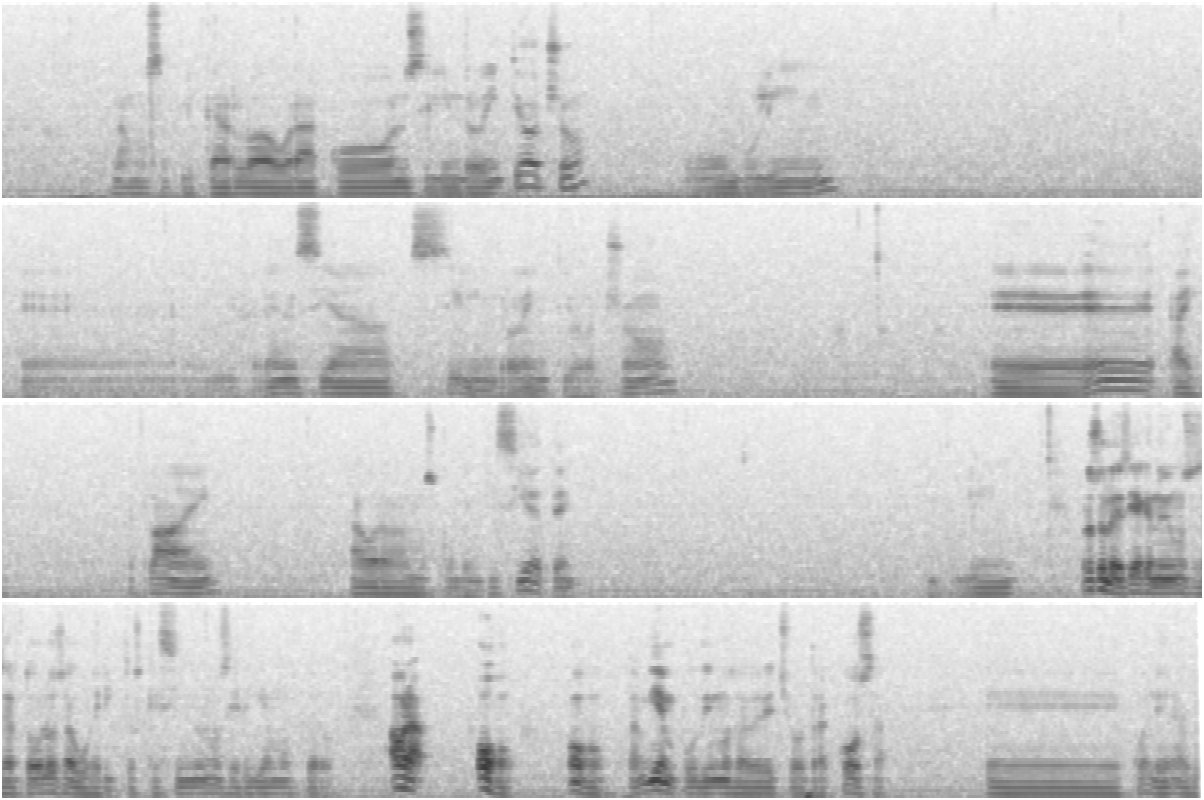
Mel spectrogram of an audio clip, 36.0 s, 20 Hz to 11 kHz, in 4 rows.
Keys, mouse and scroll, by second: 1.0 shift+right click, 2.1 shift+right click, 2.7 right click, 4.0 right click, 5.3 click, 8.9 click, 10.7 click, 11.8 click, 12.9 click, 13.5-14.7 scroll down 5, 14.8-15.8 scroll down 2, 15.9-16.9 scroll down 6, 17.2 scroll down 2, 18.3 click, 19.6 click, 20.8 right click, 22.4 right click, 23.7 click, 26.4 click, 27.7 click, 29.0 click, 30.2 click, 31.1-31.8 scroll down 4, 32.0 scroll down 2, 32.5-33.1 scroll down 2, 34.3-34.8 scroll down 2, 35.0 scroll down 2, 35.6-35.9 scroll down 4.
